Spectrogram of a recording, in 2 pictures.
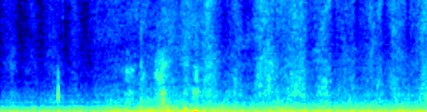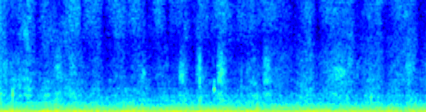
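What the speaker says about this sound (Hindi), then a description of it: "इसको मिटा रहा हूँ मैं" An eraser rubbing across a board in a fluid-mechanics lecture, a steady, close scrubbing and swishing that runs continuously with no talk over it.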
